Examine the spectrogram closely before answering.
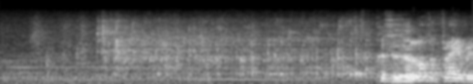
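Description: Water pours from a jug into a pot.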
